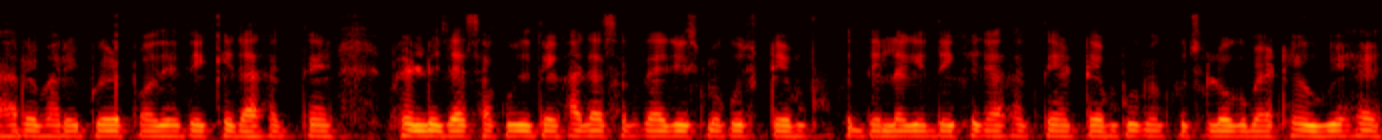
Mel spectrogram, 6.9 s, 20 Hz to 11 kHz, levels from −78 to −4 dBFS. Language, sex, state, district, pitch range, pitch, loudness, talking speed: Hindi, male, Maharashtra, Pune, 125-130 Hz, 130 Hz, -39 LUFS, 235 wpm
